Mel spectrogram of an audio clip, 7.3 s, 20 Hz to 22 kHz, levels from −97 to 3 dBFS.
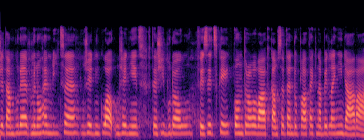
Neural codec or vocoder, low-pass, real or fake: autoencoder, 22.05 kHz, a latent of 192 numbers a frame, VITS, trained on one speaker; 9.9 kHz; fake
